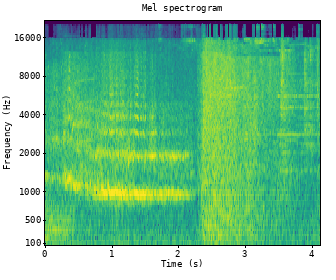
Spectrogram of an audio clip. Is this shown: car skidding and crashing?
yes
